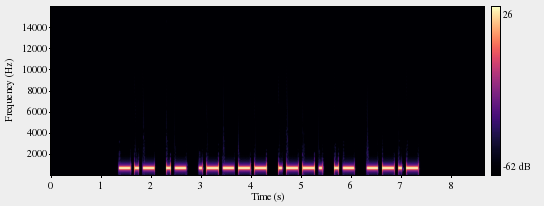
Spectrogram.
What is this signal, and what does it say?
Morse code, heard as a keyed tone, about 15 wpm, 700 Hz. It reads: KA1PAQ
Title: Speed Racing - USA 2x3 Call Signs 15wpm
